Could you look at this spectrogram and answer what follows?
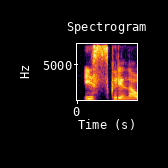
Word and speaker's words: искренно: So, the stress is in the first syllable, искренно. So, ye in the middle and o in the last syllable, they are in unstressed positions. So, we say искренно.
